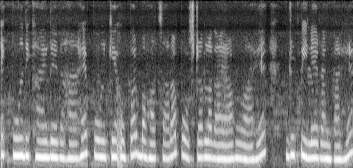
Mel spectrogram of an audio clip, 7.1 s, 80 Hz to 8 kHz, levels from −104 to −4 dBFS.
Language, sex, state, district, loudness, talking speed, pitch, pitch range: Hindi, female, Maharashtra, Mumbai Suburban, -11 LUFS, 170 wpm, 275 Hz, 255-295 Hz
